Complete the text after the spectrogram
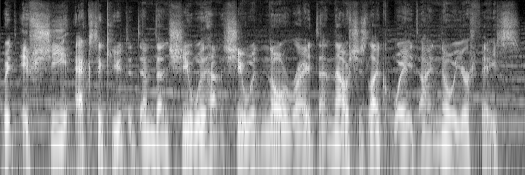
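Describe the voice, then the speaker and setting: A man livestreaming a game, chatting casually with viewers and thinking out loud as he reacts. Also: fairly low pitch, expressive, moderate pace, faint music behind. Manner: chatty, reads chat aloud, thinks out loud. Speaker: game streamer.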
